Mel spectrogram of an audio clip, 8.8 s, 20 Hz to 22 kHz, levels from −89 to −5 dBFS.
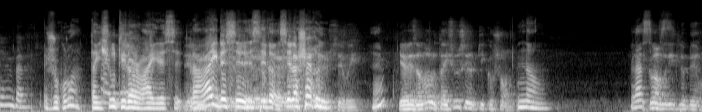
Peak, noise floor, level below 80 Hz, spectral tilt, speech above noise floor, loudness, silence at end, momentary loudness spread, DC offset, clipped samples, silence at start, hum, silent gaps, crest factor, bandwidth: -2 dBFS; -53 dBFS; -40 dBFS; -6 dB/octave; 39 dB; -14 LUFS; 0 s; 14 LU; under 0.1%; under 0.1%; 0 s; none; none; 14 dB; 12.5 kHz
